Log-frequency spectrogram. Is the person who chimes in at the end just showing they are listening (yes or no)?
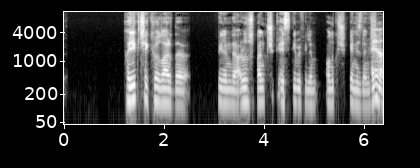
no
